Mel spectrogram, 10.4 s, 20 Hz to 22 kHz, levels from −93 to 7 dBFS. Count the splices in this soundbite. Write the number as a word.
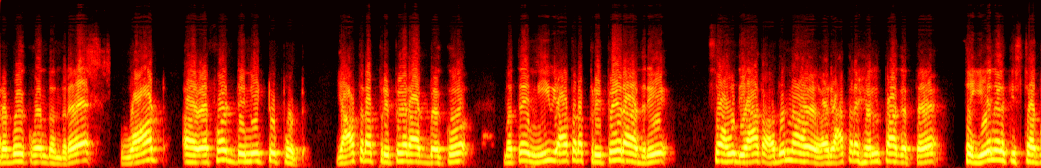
two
